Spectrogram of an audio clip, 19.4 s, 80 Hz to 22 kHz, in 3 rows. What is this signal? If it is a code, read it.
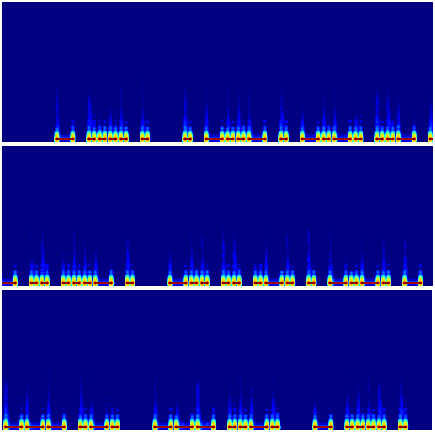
Morse code, heard as a keyed tone, about 15 wpm, 700 Hz. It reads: THE EXECUTIVE DIRECTOR OF THE
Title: Sets of 5 Words Encore 15wpm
